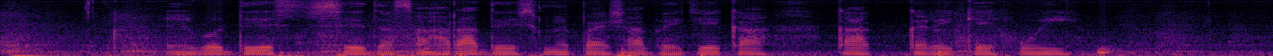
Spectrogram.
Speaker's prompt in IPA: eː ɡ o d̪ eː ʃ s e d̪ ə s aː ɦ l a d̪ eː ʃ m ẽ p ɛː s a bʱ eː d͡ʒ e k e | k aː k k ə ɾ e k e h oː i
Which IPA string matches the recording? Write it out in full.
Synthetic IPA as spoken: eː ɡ o d̪ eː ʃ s e d̪ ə s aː ɦ ɾ a d̪ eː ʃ m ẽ p ɛː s a bʱ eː d͡ʒ e k a | k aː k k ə ɾ e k e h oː i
